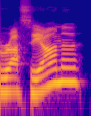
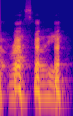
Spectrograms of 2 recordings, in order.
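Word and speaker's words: Rasohyna: we've got Seo Hee Ham, Stamp Fairtex, Alyona Rassohyna, Alyse Anderson, Itsuki Hirata, Ritu Phogat, and Denice Zamboanga. Hopefully didn't butcher that too much. The one you only really butchered was Alyona Rassohyna. Yes. Oh, yeah. Rassohyna.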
